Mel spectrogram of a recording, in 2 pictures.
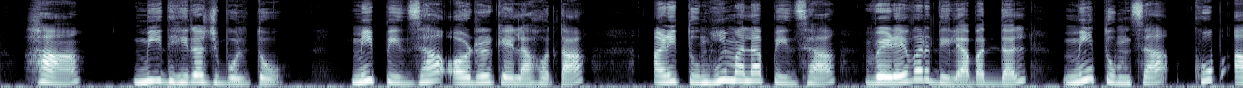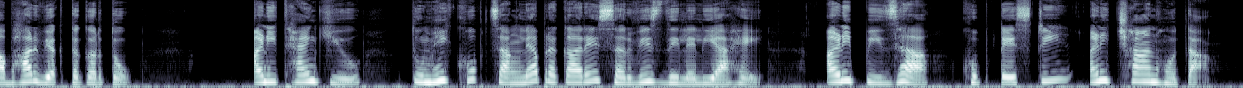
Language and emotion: Marathi, neutral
